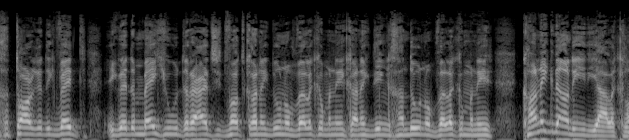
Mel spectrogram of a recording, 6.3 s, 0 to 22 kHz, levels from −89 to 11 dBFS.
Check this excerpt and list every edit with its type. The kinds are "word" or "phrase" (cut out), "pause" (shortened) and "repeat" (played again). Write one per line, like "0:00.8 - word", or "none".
none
